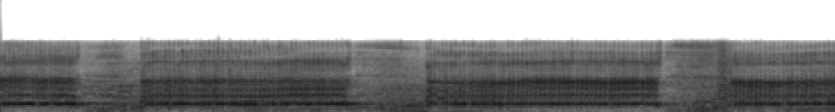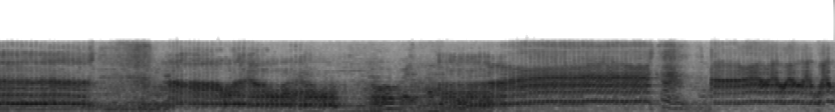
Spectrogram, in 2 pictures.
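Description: A Chihuahua snarls in long, rough, rumbling bursts broken by brief pauses for breath.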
